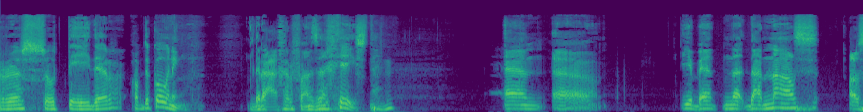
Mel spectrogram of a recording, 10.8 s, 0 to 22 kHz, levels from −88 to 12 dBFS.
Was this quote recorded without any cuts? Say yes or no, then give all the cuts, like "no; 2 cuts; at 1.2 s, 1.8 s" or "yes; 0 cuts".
no; 1 cut; at 6.8 s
